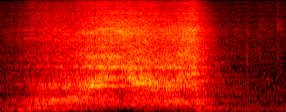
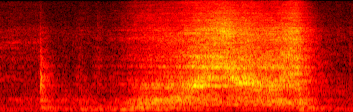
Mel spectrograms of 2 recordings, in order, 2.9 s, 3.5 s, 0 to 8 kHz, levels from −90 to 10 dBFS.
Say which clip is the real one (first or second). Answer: second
